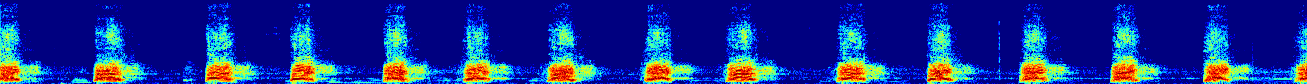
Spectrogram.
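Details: Gaia von Starke Pfoten, a German Shepherd in Schutzhund hold and bark training, barking in a steady rhythm of loud, punchy single barks roughly two per second throughout.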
